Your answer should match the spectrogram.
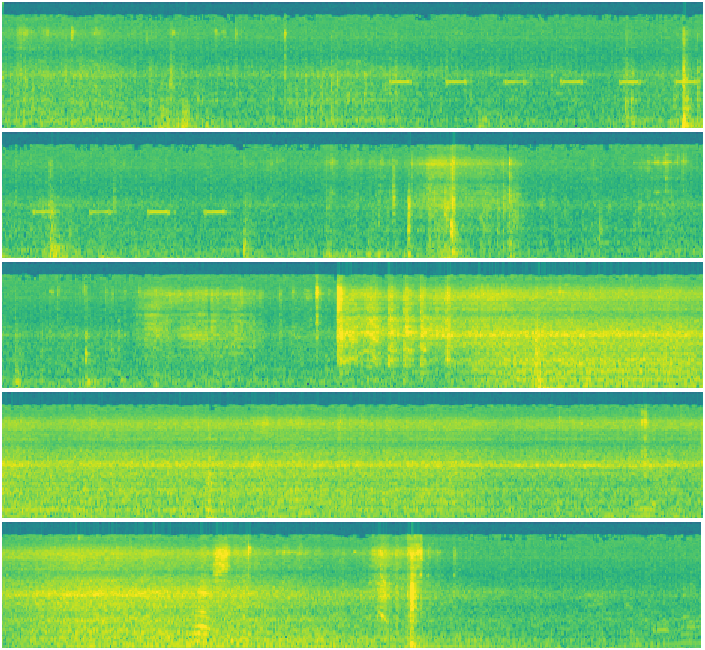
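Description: Inside a stopped car: a run of about ten quick electronic beeps over a few seconds, a few knocks, then about halfway the outside traffic noise suddenly grows louder as the cabin is opened to the outside. Near the end a vehicle passes close by.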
